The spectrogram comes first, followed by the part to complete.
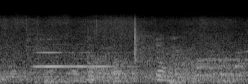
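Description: A single steady beep, one flat tone about a second long, over the murmur of voices in a large hall, followed right after by a sharp click.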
